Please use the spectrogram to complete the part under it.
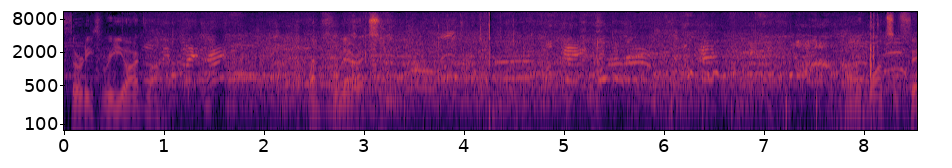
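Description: A large stadium crowd cheers and roars.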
